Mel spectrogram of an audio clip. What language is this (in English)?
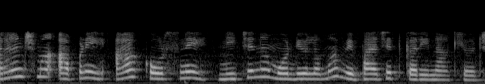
Gujarati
